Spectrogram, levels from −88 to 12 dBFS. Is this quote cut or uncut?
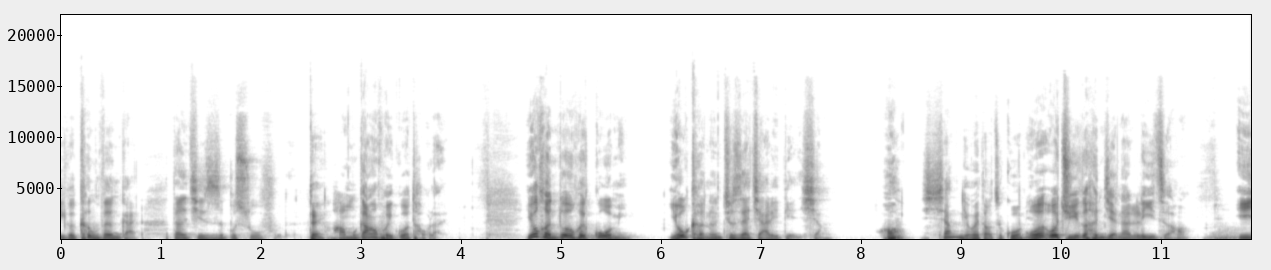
uncut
